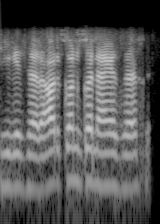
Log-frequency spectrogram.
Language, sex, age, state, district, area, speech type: Hindi, male, 18-30, Uttar Pradesh, Mirzapur, urban, conversation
